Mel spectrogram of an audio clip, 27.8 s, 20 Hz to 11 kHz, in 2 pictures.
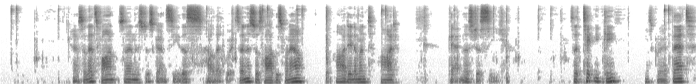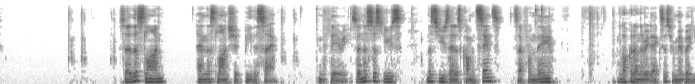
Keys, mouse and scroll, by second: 0.7 scroll up 1, 1.2-2.3 middle drag, 2.8-4.3 middle drag, 4.4 scroll down 1, 5.2 click, 6.0 right click, 7.6 click, 8.5 middle click, 10.3 scroll up 1, 10.8 middle click, 11.2 scroll down 1, 13.3 click, 13.9 scroll up 1, 14.5 scroll up 1, 15.3 scroll down 1, 17.5 scroll up 1, 19.4 scroll down 1, 20.3 middle click, 21.3 scroll down 1, 21.8 middle click, 22.4 scroll up 1, 24.6 click, 25.1 scroll down 1, 26.2 Left, 26.7-27.8 typing.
